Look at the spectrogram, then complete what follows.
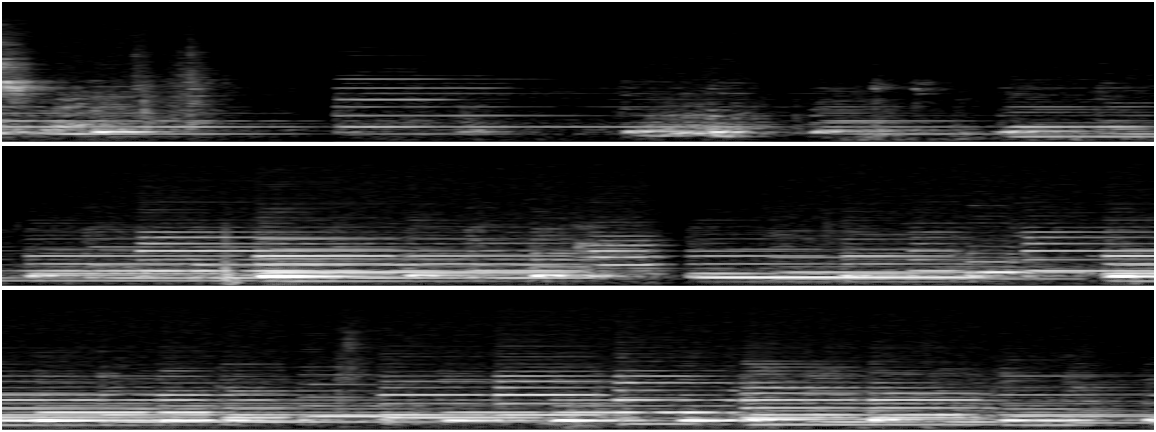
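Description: Acoustic guitar played fingerstyle: a few separate notes and short phrases with pauses between them, then from about five seconds in a fuller, steady picked passage of chords over bass notes.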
